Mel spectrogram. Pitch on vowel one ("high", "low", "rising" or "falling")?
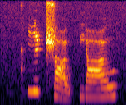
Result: high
